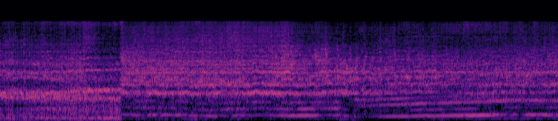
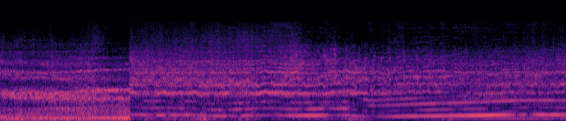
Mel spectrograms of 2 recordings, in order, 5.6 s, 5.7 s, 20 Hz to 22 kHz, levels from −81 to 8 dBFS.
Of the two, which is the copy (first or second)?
first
